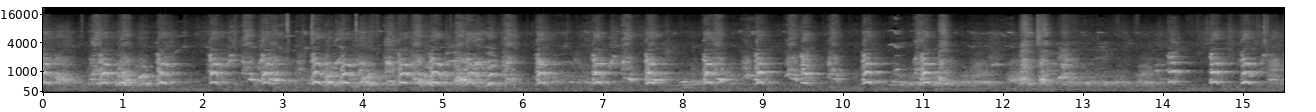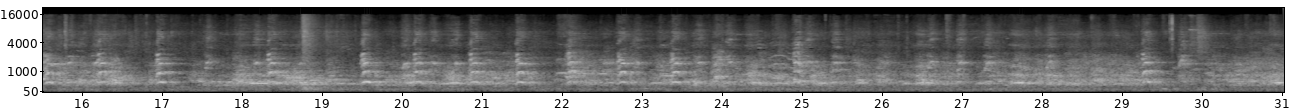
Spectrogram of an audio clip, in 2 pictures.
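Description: Shelter dogs barking continuously, with yips mixed in, the barks overlapping without a break.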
